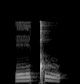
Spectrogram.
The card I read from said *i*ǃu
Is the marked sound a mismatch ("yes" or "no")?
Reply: yes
